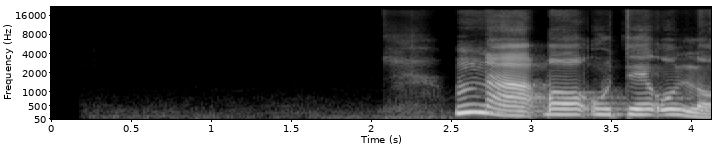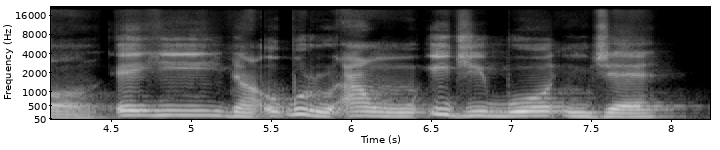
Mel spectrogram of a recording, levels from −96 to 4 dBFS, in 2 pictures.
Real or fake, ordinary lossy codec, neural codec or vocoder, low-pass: fake; none; autoencoder, 48 kHz, 128 numbers a frame, DAC-VAE, trained on Japanese speech; 19.8 kHz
